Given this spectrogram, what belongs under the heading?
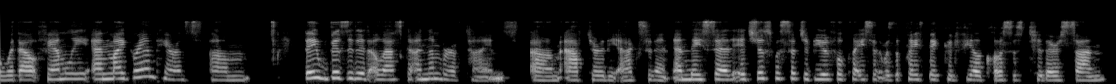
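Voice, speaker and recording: Soft-spoken woman author, halting. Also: a little high, no echo, muffled recording. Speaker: author discussing her book. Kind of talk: casual storytelling interview.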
